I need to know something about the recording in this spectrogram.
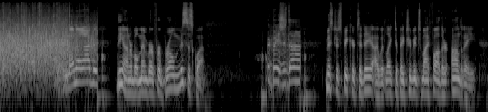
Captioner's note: applause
